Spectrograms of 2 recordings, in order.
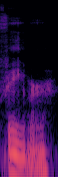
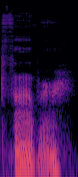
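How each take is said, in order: First: The first vowel is not like father's 'a'. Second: The first vowel sounds like 'a' in father. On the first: The speaker calls it wrong. "or Faber" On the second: The speaker calls it right. "it's pronounced Faber ... It's kind of like father"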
